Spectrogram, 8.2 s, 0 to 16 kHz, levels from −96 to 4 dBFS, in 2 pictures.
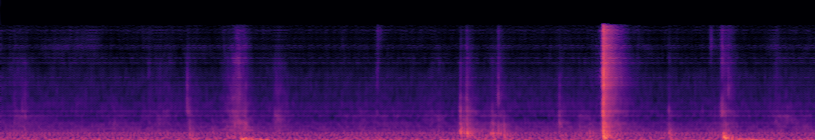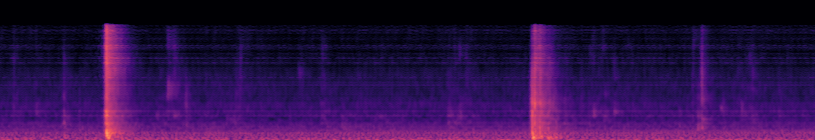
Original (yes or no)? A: no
